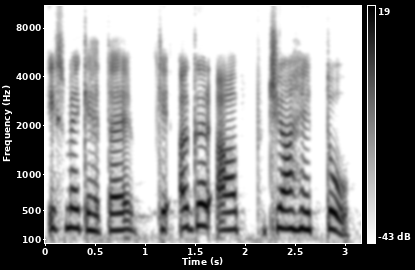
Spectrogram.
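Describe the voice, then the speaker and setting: A woman gives a law lecture, with a soft, mellow tone and a fairly high voice. She moves at an unhurried pace. She reads out each legal clause carefully and then explains what it means. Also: flat delivery, vocal fry, dry recording, muffled recording. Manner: reads English legal text slowly word by word, then explains in Urdu. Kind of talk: teaching statute law, reading aloud and explaining.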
